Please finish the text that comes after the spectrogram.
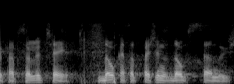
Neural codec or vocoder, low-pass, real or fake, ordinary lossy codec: none; 7.2 kHz; real; Opus, 32 kbps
